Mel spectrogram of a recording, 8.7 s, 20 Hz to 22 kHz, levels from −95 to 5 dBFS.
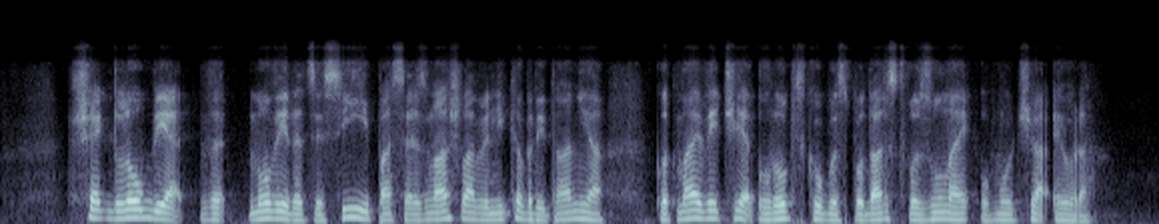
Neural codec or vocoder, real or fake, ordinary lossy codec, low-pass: codec, 16 kHz, 1.1 kbps, Voila-Tokenizer; fake; Opus, 24 kbps; 7.2 kHz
